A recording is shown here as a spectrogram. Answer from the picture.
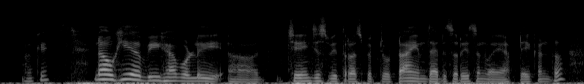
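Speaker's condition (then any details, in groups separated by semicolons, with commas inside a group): No condition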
